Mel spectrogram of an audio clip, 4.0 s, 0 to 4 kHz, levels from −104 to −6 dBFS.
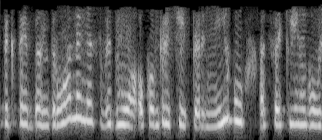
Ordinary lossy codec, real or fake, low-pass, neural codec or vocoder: MP3, 24 kbps; fake; 3.6 kHz; codec, 24 kHz, 3 kbps, HILCodec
